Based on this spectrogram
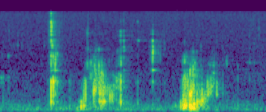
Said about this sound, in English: Let me just have a quick another sip of tea. Today's tea is just a normal tea.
